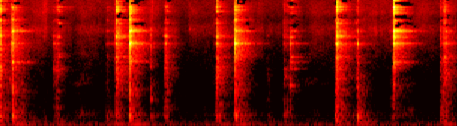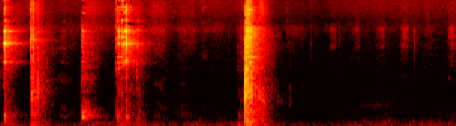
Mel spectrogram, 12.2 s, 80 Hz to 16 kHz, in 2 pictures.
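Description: Steel wrench clinking against the prime valve's hex nut on a Titan 440 airless paint sprayer as the valve is loosened: about a dozen sharp metallic clicks, roughly one or two a second, then one longer clatter about nine seconds in.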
